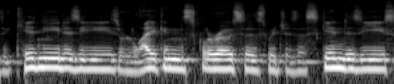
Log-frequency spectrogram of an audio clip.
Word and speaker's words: sclerosis: English word again but sclerosis in Greek is spelled with an SK and it means hardening or stiffening in Greek and there's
